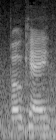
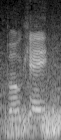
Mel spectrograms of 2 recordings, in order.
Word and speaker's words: bouquet: video 46 is bouquet so i say bokeh but like a soft o bouquet here in australia they would pronounce it bouquet a bouquet of flowers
